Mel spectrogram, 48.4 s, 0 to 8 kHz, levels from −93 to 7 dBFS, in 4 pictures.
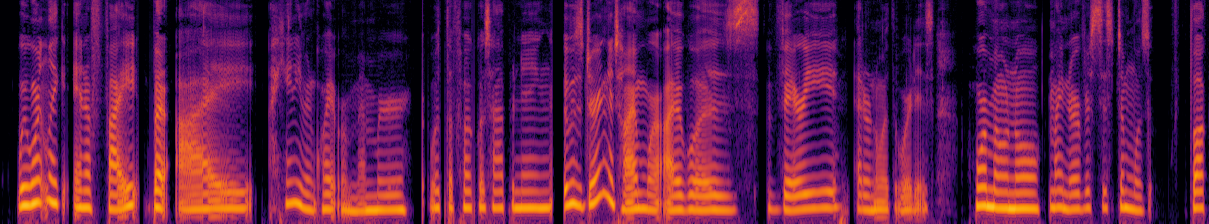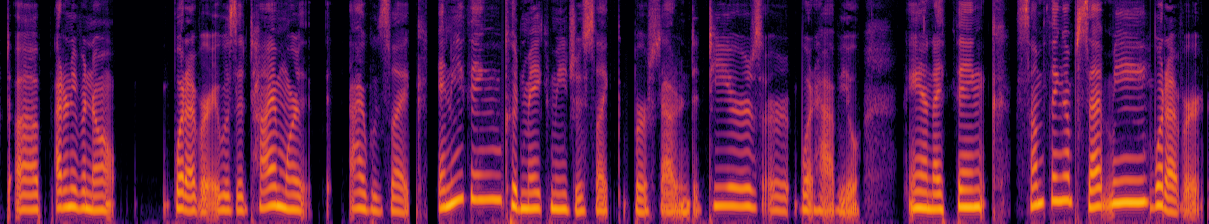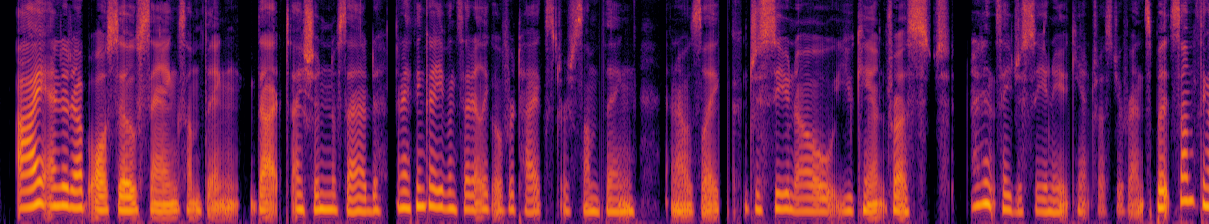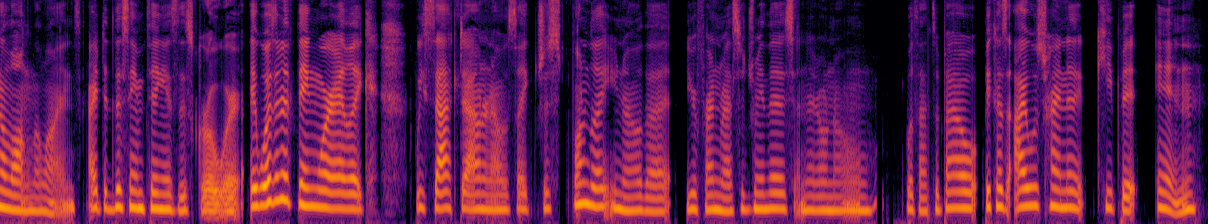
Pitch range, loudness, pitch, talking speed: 190-235 Hz, -21 LUFS, 210 Hz, 220 wpm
